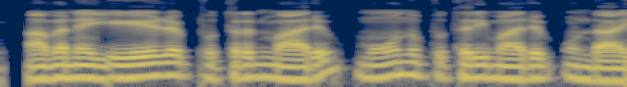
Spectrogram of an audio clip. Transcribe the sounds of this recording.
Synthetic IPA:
ɐʋɐneeːɻɨput̪ːrɐnmaːɾumːuːnːɨput̪ːɐrimaːɾumuɳɖaːj

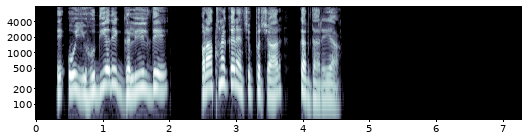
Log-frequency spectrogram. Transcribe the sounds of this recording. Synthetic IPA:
t̪eːʔoːjəɦuːd̪ɪjaːd̪eːɡəliːld̪e | pɾaːɾt̪ʰənaːkəɾãːt͡ʃəpɾət͡ʃaːɾ | kəɾd̪aɾeːa̰ː

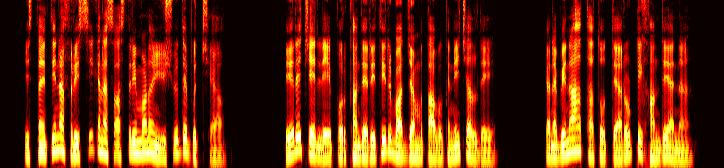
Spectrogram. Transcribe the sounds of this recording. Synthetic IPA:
ɪst̪aːĩt̪ɪnãpʰɐɾiːsikɐnɛsaːst̪ɾimɐɽ̃ũjiːsuet̪̬ep̬ʊtːʃʰja | t̪eːɾet͡ʃeːlepʊɾkʰãd̪eɾɪt̪iɾbaːd͡ʒamʊt̪aːbəknĩt͡ʃɐld̪e | kɐnebɪnãɦɐt̪ʰːat̪oːt̪ejãɾoːʈːikʰãːnd̪eɦɐnə

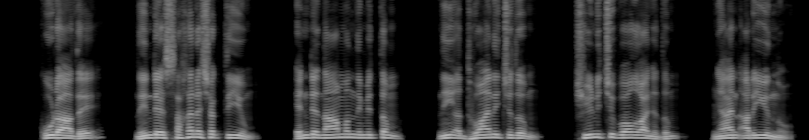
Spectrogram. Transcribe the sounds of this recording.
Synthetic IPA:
kuːɽaːðe̞ | ninde̞sɐɦɐnɐɕɐk̚t̪ijum | e̞nde̞naːmɐnimit̪ːɐm | niːɐd̪ʱʋaːnit͡ɕːɐðum | t͡ɕiːɳit͡ɕːupo̞ːɣaːɲːɐðum | ɲaːnʔɐrijunːṵ

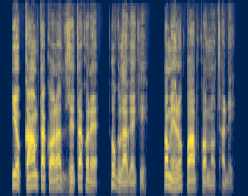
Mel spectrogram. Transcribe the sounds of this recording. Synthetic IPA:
ɪɔkaːmt̪akɔɾad͡zeːt̪akɔɾɛ | t̪ʰoɡlaːɡɛkḭ | t̪ɔmeːɾɔpaːpkɔɾnɔt͡sʰaɖḭ

